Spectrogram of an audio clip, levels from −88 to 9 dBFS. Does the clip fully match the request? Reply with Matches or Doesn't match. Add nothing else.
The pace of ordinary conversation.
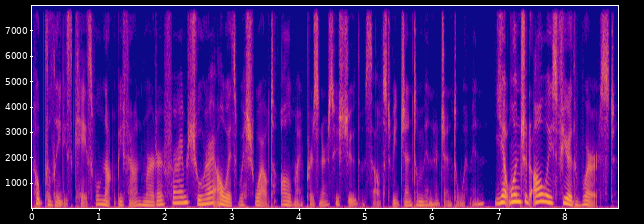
Doesn't match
